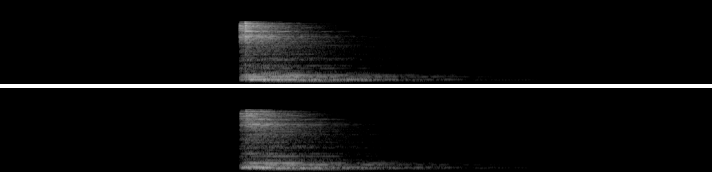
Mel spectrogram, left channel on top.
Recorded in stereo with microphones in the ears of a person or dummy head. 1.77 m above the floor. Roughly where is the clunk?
Left.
